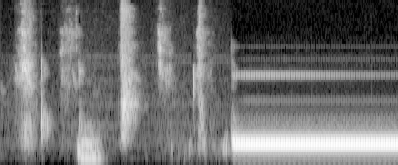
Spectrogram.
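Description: A telephone dial tone comes on over a speakerphone in an office setting, a steady continuous hum that starts abruptly after a few brief rustles and mouth sounds and holds unbroken to the end.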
